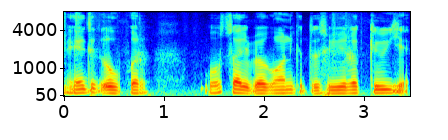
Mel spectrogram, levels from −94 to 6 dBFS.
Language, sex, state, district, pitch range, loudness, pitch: Hindi, male, Uttar Pradesh, Saharanpur, 115-125 Hz, -16 LUFS, 120 Hz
